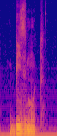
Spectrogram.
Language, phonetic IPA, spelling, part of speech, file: Polish, [ˈbʲizmut], bizmut, noun, Pl-bizmut.ogg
